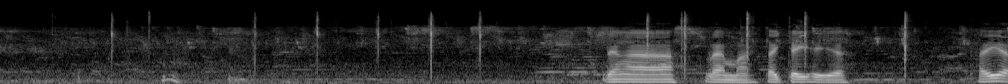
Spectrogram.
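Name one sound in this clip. Pruning shears snip twigs with sharp clicks.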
